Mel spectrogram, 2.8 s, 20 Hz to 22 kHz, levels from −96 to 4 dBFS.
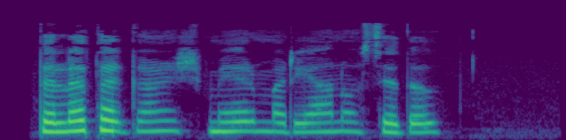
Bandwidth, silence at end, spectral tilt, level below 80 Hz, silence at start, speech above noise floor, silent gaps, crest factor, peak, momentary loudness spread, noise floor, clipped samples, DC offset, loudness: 11.5 kHz; 0.65 s; -4 dB/octave; -80 dBFS; 0.2 s; 43 dB; none; 18 dB; -8 dBFS; 12 LU; -67 dBFS; under 0.1%; under 0.1%; -25 LUFS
